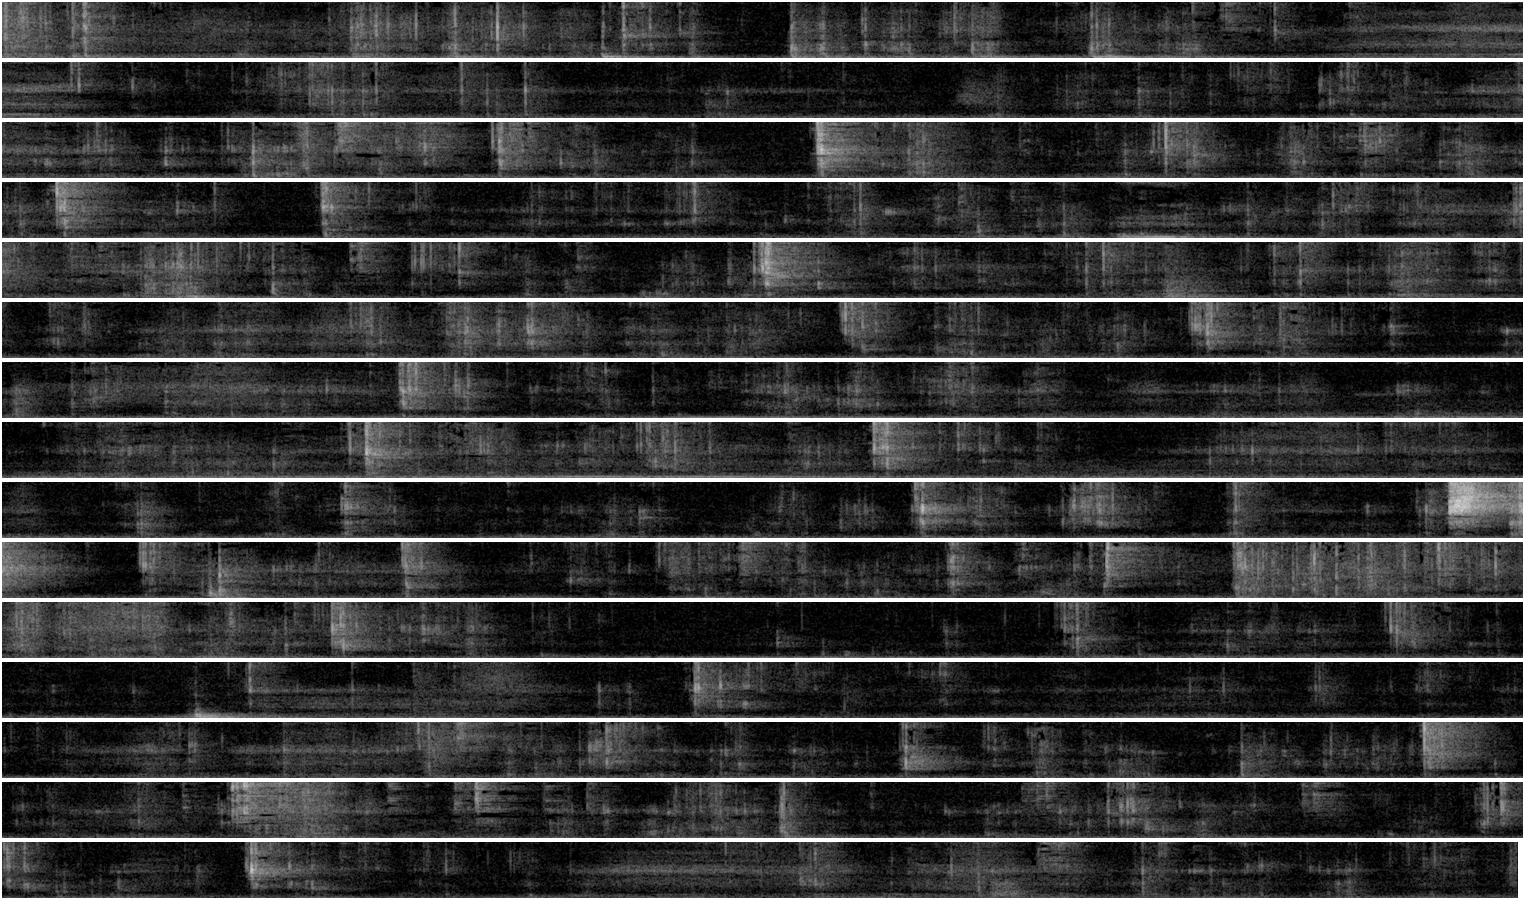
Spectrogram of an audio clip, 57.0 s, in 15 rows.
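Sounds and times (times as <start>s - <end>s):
chewing crisp fried chicken: 0.0s - 57.0s
sharp mouth clicks: 34.0s - 34.4s.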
